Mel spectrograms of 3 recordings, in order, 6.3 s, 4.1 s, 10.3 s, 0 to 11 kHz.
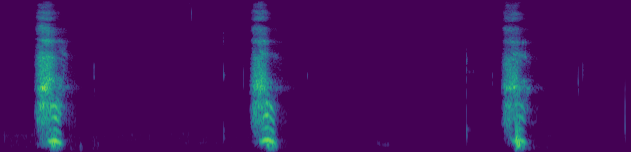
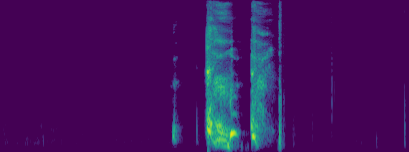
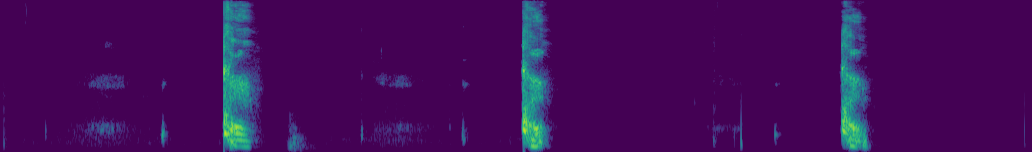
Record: {"exhalation_length": "6.3 s", "exhalation_amplitude": 20822, "exhalation_signal_mean_std_ratio": 0.25, "cough_length": "4.1 s", "cough_amplitude": 32767, "cough_signal_mean_std_ratio": 0.24, "three_cough_length": "10.3 s", "three_cough_amplitude": 32768, "three_cough_signal_mean_std_ratio": 0.2, "survey_phase": "beta (2021-08-13 to 2022-03-07)", "age": "45-64", "gender": "Female", "wearing_mask": "No", "symptom_cough_any": true, "symptom_runny_or_blocked_nose": true, "symptom_fatigue": true, "symptom_fever_high_temperature": true, "symptom_headache": true, "symptom_other": true, "symptom_onset": "2 days", "smoker_status": "Ex-smoker", "respiratory_condition_asthma": false, "respiratory_condition_other": false, "recruitment_source": "Test and Trace", "submission_delay": "2 days", "covid_test_result": "Positive", "covid_test_method": "RT-qPCR", "covid_ct_value": 33.8, "covid_ct_gene": "ORF1ab gene"}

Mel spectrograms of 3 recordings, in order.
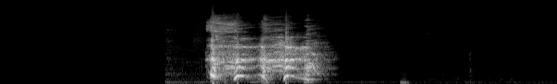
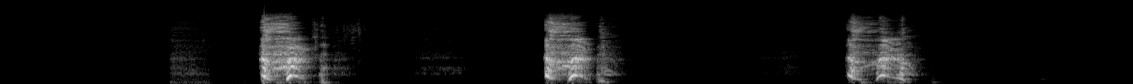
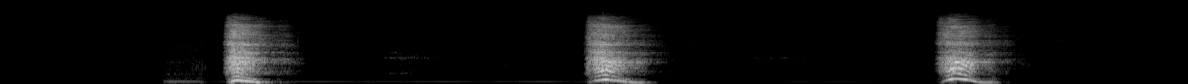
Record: {"cough_length": "5.6 s", "cough_amplitude": 26028, "cough_signal_mean_std_ratio": 0.32, "three_cough_length": "11.3 s", "three_cough_amplitude": 26028, "three_cough_signal_mean_std_ratio": 0.26, "exhalation_length": "11.9 s", "exhalation_amplitude": 26019, "exhalation_signal_mean_std_ratio": 0.26, "survey_phase": "beta (2021-08-13 to 2022-03-07)", "age": "45-64", "gender": "Male", "wearing_mask": "No", "symptom_none": true, "smoker_status": "Never smoked", "respiratory_condition_asthma": false, "respiratory_condition_other": false, "recruitment_source": "REACT", "submission_delay": "0 days", "covid_test_result": "Negative", "covid_test_method": "RT-qPCR", "influenza_a_test_result": "Negative", "influenza_b_test_result": "Negative"}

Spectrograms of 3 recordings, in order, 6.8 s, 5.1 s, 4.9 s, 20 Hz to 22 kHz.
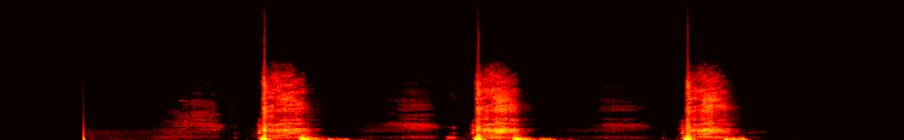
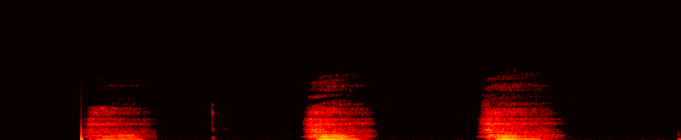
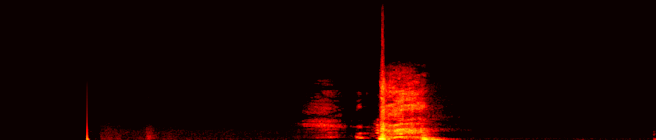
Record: {"three_cough_length": "6.8 s", "three_cough_amplitude": 32768, "three_cough_signal_mean_std_ratio": 0.32, "exhalation_length": "5.1 s", "exhalation_amplitude": 14448, "exhalation_signal_mean_std_ratio": 0.37, "cough_length": "4.9 s", "cough_amplitude": 32768, "cough_signal_mean_std_ratio": 0.23, "survey_phase": "alpha (2021-03-01 to 2021-08-12)", "age": "45-64", "gender": "Male", "wearing_mask": "No", "symptom_headache": true, "symptom_onset": "12 days", "smoker_status": "Ex-smoker", "respiratory_condition_asthma": false, "respiratory_condition_other": false, "recruitment_source": "REACT", "submission_delay": "1 day", "covid_test_result": "Negative", "covid_test_method": "RT-qPCR"}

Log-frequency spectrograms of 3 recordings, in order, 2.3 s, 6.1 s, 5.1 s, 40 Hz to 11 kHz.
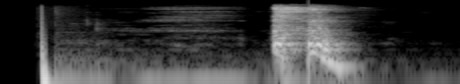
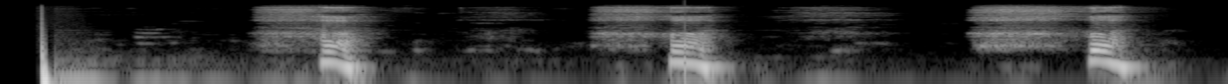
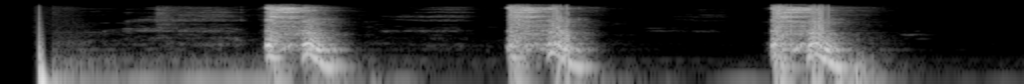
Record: {"cough_length": "2.3 s", "cough_amplitude": 32768, "cough_signal_mean_std_ratio": 0.41, "exhalation_length": "6.1 s", "exhalation_amplitude": 32768, "exhalation_signal_mean_std_ratio": 0.4, "three_cough_length": "5.1 s", "three_cough_amplitude": 32768, "three_cough_signal_mean_std_ratio": 0.46, "survey_phase": "beta (2021-08-13 to 2022-03-07)", "age": "45-64", "gender": "Male", "wearing_mask": "No", "symptom_fatigue": true, "symptom_onset": "12 days", "smoker_status": "Ex-smoker", "respiratory_condition_asthma": false, "respiratory_condition_other": false, "recruitment_source": "REACT", "submission_delay": "3 days", "covid_test_result": "Negative", "covid_test_method": "RT-qPCR"}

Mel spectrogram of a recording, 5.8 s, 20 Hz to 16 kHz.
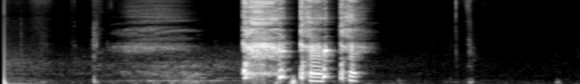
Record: {"three_cough_length": "5.8 s", "three_cough_amplitude": 32768, "three_cough_signal_mean_std_ratio": 0.35, "survey_phase": "alpha (2021-03-01 to 2021-08-12)", "age": "18-44", "gender": "Female", "wearing_mask": "No", "symptom_cough_any": true, "symptom_shortness_of_breath": true, "symptom_fatigue": true, "symptom_headache": true, "smoker_status": "Ex-smoker", "respiratory_condition_asthma": false, "respiratory_condition_other": false, "recruitment_source": "Test and Trace", "submission_delay": "2 days", "covid_test_result": "Positive", "covid_test_method": "RT-qPCR", "covid_ct_value": 21.2, "covid_ct_gene": "ORF1ab gene", "covid_ct_mean": 21.6, "covid_viral_load": "83000 copies/ml", "covid_viral_load_category": "Low viral load (10K-1M copies/ml)"}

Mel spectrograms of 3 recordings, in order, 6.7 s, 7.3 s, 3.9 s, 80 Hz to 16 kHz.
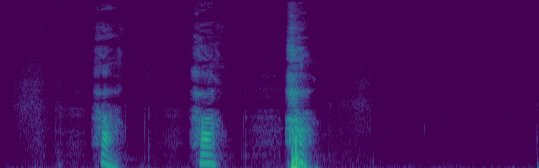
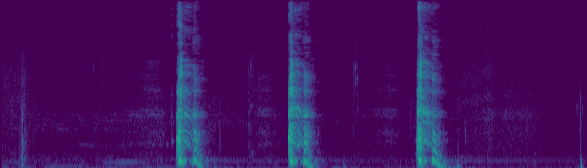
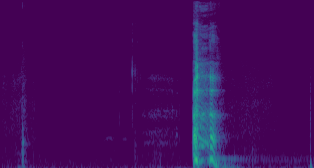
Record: {"exhalation_length": "6.7 s", "exhalation_amplitude": 15848, "exhalation_signal_mean_std_ratio": 0.21, "three_cough_length": "7.3 s", "three_cough_amplitude": 8271, "three_cough_signal_mean_std_ratio": 0.26, "cough_length": "3.9 s", "cough_amplitude": 13053, "cough_signal_mean_std_ratio": 0.2, "survey_phase": "beta (2021-08-13 to 2022-03-07)", "age": "65+", "gender": "Male", "wearing_mask": "No", "symptom_none": true, "smoker_status": "Ex-smoker", "respiratory_condition_asthma": false, "respiratory_condition_other": false, "recruitment_source": "REACT", "submission_delay": "1 day", "covid_test_result": "Negative", "covid_test_method": "RT-qPCR"}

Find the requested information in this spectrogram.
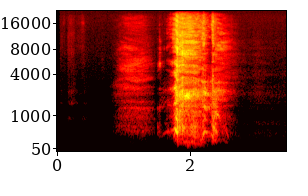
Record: {"cough_length": "3.4 s", "cough_amplitude": 6289, "cough_signal_mean_std_ratio": 0.31, "survey_phase": "beta (2021-08-13 to 2022-03-07)", "age": "65+", "gender": "Male", "wearing_mask": "No", "symptom_none": true, "smoker_status": "Ex-smoker", "respiratory_condition_asthma": true, "respiratory_condition_other": false, "recruitment_source": "REACT", "submission_delay": "1 day", "covid_test_result": "Negative", "covid_test_method": "RT-qPCR"}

